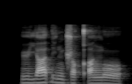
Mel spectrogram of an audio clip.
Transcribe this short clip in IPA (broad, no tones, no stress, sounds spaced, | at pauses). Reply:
y j a ɗ i̤ n d͡ʒ u qʼ a ŋ o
